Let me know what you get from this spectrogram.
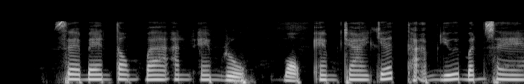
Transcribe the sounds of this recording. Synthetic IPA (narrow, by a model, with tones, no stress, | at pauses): sɛ˧ɓɛ˧nt̪ə˧wŋ͡mɓaː˧ʔa˧jŋ̟ʔɛ˧mzu˨˩ək̚ | mo˨˩t̚ʔɛ˧mt͡ɕaː˧jt͡ɕe˦˥t̚t̪ʰaː˧˩mzɨ˨˦əjɓa˨˦ŋ̟sɛ˧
